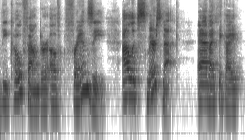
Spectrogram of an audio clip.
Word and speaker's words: Smereczniak: Today, we have got the co-founder of Franzy, Alex Smereczniak, and I think I mispronounced his name. Alex Smereczniak.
